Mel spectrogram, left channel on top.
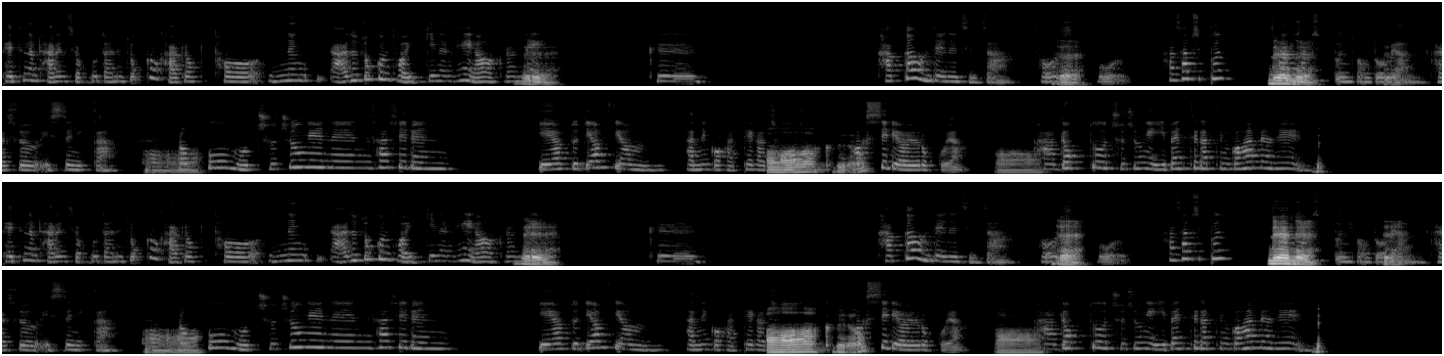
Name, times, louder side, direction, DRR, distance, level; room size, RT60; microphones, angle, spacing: voice 1, 0.0-5.5 6.5-7.1 8.8-10.7 11.0-11.3 11.6-12.3 12.7-15.6 16.2-19.0 19.8-24.1 24.7-27.5, left 2 dB, 10° left, 0.4 m, -39 dB
voice 2, 5.2-5.5 10.5-10.8 12.7-13.1 13.8-14.0 15.8-16.4 22.0-23.1 24.3-24.8 27.5-27.6, right 5 dB, 75° right, 0.6 m, -26 dB
3.2 x 2.7 x 3.8 m
head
